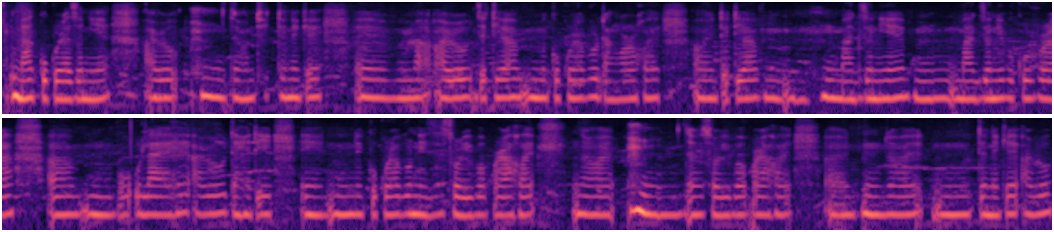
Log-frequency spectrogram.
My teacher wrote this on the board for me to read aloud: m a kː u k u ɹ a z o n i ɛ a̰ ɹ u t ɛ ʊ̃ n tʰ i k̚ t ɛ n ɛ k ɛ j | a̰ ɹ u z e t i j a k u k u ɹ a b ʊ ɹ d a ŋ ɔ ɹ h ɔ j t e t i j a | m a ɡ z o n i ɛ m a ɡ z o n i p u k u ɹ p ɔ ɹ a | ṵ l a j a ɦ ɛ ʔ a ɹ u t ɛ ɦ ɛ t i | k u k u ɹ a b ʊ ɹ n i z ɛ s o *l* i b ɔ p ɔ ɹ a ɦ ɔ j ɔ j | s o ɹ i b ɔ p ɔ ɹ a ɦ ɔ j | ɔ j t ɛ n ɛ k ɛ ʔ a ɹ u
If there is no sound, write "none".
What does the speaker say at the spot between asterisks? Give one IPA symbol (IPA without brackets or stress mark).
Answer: ɹ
